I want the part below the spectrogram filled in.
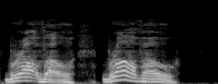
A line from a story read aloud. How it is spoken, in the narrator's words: Across the street, a man shouted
